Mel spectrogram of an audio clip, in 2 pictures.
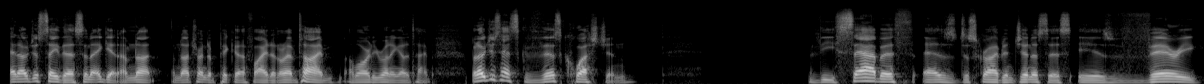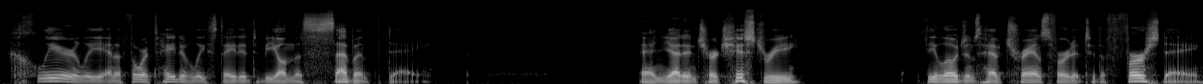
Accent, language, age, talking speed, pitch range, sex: American, English, 40-59, 160 wpm, 90-115 Hz, male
